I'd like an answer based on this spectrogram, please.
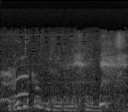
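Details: A Siamese cat with a butterfly gives drawn-out, wavering meows, with a human voice possibly mixed in.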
